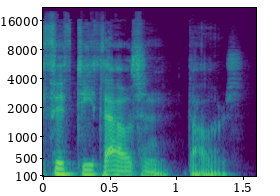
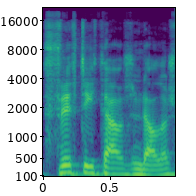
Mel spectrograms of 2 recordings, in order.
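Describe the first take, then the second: First: It sounds hesitant, with the pitch dropping away. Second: It sounds firm and assured, with steady pitch. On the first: The speaker is not normally paid that amount. The speaker calls it wrong. "there's no confidence in my voice, and why does my voice suddenly drop off the pitch?" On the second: The speaker is used to charging that amount. The speaker calls it right. "I should be saying"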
